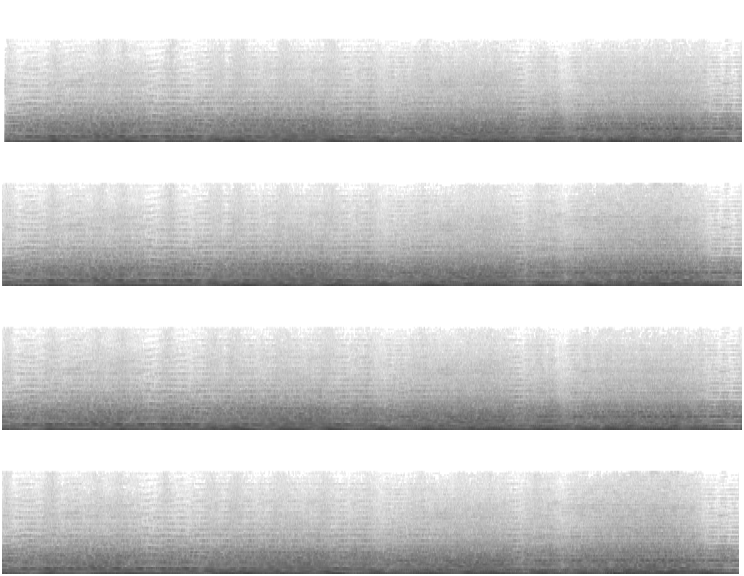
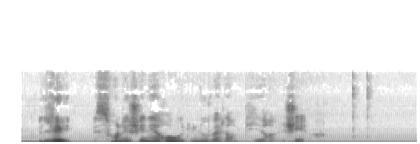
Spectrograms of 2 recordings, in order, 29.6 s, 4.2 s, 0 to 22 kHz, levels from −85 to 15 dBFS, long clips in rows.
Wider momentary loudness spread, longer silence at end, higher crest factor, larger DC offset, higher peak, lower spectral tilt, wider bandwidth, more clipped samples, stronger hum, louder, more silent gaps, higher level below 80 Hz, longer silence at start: second, 3 LU vs 25 LU; about the same, 0 s vs 0 s; second, 14 dB vs 24 dB; neither; about the same, -4 dBFS vs -4 dBFS; first, -6.5 dB/octave vs -5 dB/octave; about the same, 11.5 kHz vs 11.5 kHz; neither; second, none vs 50 Hz at -45 dBFS; first, -19 LUFS vs -26 LUFS; neither; first, -22 dBFS vs -46 dBFS; second, 0 s vs 0.2 s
